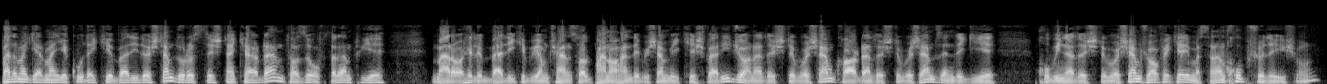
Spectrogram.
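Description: Very deep-voiced blunt radio advice host. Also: male voice, dry recording. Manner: blunt, lecturing, rises in pitch when exasperated. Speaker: radio call-in psychologist host. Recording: muffled radio broadcast, dry studio.

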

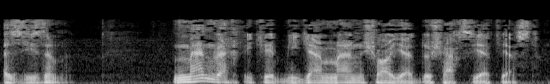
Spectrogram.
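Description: Deep gravelly man giving insistent radio advice. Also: animated, fairly bright tone, dry recording. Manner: insistent, interrupts, repeats "my dear" and "wait". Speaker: radio call-in psychologist host.

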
